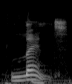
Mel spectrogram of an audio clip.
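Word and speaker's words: leant: yes no it's not if it's with the t at the end it's supposed to pronounce lent they lent back against the wall but i'm just gonna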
